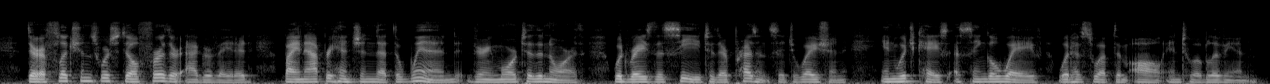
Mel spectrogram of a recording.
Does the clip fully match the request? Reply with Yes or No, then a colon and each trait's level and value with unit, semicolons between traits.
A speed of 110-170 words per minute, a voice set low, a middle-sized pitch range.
No: average, 180 wpm; low, 115 Hz; average, 3.2 semitones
